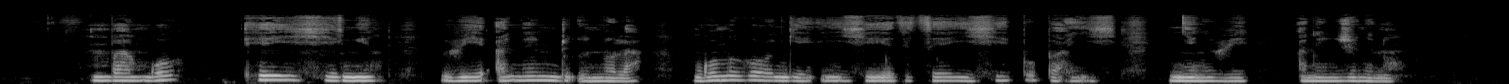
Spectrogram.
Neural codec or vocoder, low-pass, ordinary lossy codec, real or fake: vocoder, 44.1 kHz, 128 mel bands every 512 samples, BigVGAN v2; 10.8 kHz; AAC, 64 kbps; fake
